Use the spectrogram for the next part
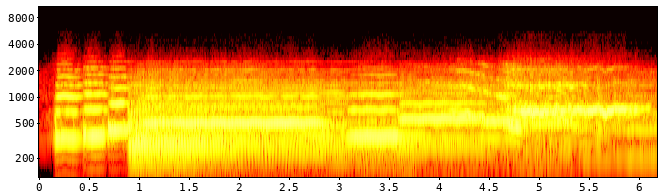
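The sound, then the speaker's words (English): An ambulance siren blares steadily as the ambulance wheels into a receiving yard, a loud, buzzy harmonic tone that steps down in pitch early on, then shifts and rises again near the end. No voices accompany it. “The sound of an ambulance wheeling into the receiving yard below shatters your train of thought.”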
